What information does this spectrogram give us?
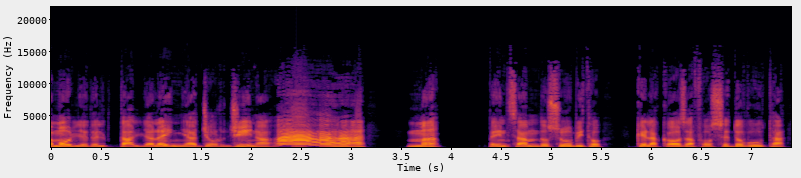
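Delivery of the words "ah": high-pitched shriek of alarm; sudden scream. A narrator's reading. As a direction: let out a startled, high cry. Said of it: "Subito un grido uscì". (grido acuto improvviso)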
